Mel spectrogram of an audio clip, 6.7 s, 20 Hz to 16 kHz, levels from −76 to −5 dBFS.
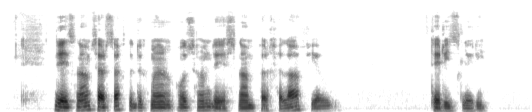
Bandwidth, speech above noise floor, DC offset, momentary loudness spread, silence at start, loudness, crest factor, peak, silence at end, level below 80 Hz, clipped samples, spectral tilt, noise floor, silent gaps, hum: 11 kHz; 46 dB; under 0.1%; 22 LU; 0.25 s; -23 LUFS; 22 dB; -2 dBFS; 0.6 s; -52 dBFS; under 0.1%; -6 dB/octave; -68 dBFS; none; none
